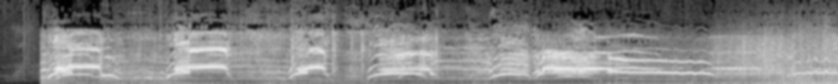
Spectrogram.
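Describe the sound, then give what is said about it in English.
Riders on a roller coaster shriek in terror, with repeated high-pitched screams rising and falling over a constant rush of wind rumble as the ride plunges. “Watch this roller coaster ride.”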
